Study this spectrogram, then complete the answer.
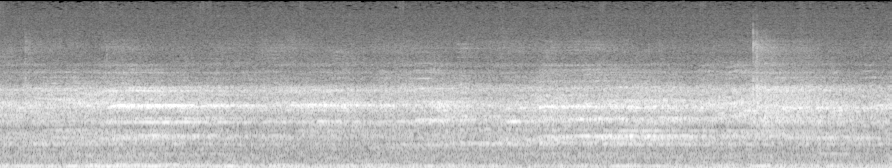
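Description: Skates scrape and hiss across ice.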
